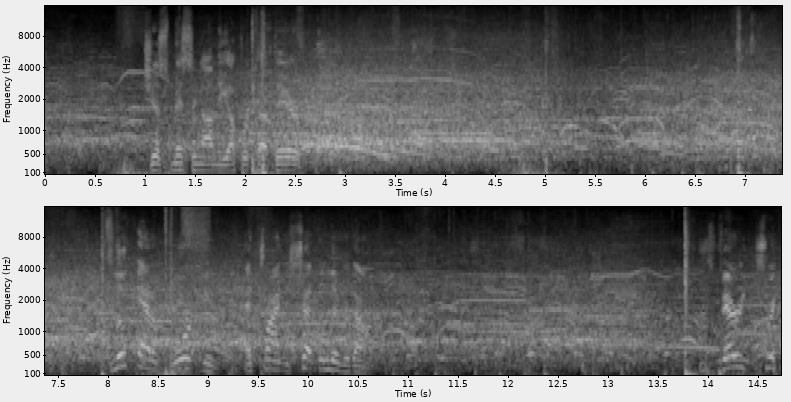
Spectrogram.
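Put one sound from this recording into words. Punches and kicks land with short dull thuds.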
